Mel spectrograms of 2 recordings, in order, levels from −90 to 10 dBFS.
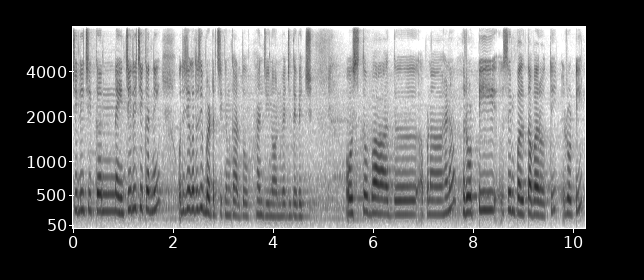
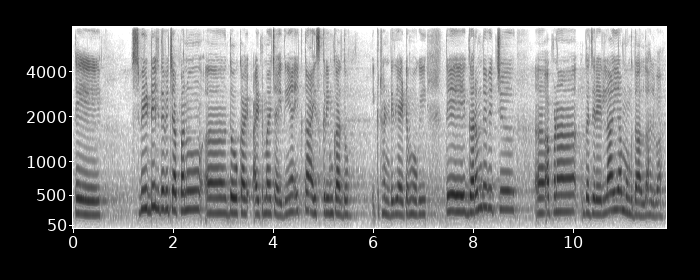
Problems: constant background noise, background conversations at intervals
